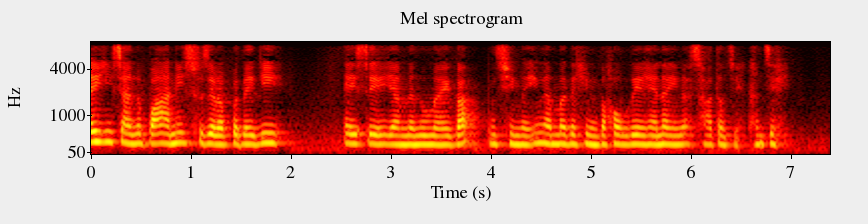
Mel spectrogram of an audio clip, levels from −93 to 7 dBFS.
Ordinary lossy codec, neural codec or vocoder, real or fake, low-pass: none; codec, 16 kHz, 0.5 kbps, FunCodec, trained on Chinese and English, 25 frames a second; fake; 7.2 kHz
